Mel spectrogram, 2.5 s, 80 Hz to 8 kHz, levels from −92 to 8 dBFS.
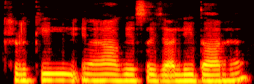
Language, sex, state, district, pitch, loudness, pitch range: Maithili, female, Bihar, Araria, 170 Hz, -22 LUFS, 165-175 Hz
